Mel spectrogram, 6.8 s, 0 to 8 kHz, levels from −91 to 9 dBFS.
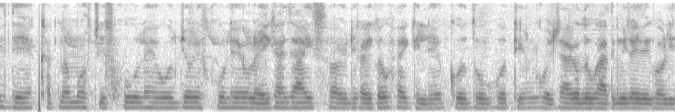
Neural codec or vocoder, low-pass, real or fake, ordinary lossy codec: none; 7.2 kHz; real; MP3, 64 kbps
